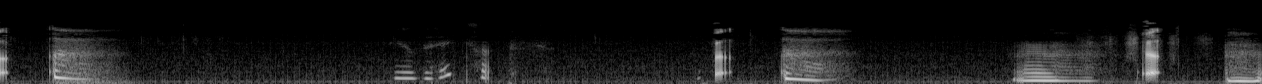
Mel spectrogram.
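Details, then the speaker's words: Drunk man with powerful hiccups that hurt his tummy: repeated sharp voiced hiccups every few seconds, low throaty groans between them, steady room hum; he says his hiccups sound weird. "I'm drunk. Oh. My hiccups sound weird."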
